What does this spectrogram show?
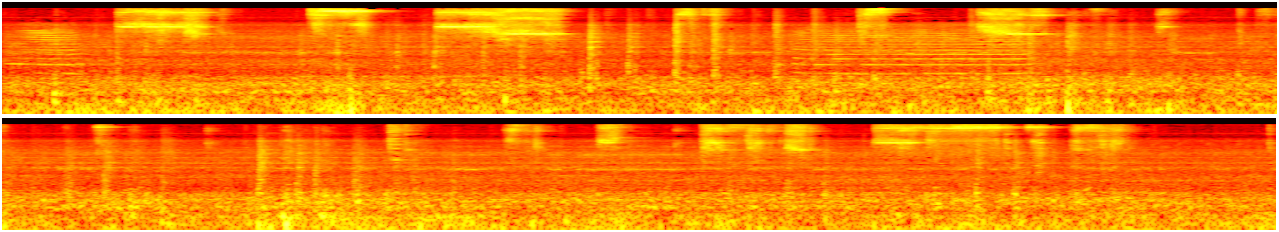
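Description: ICF passenger coach running along the track: a steady rumble of wheels on rail, cut through again and again by short, high metallic screeches from the wheels. Twice, near the start and again about eight to ten seconds in, a longer pitched squeal or wail rises above the rumble.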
